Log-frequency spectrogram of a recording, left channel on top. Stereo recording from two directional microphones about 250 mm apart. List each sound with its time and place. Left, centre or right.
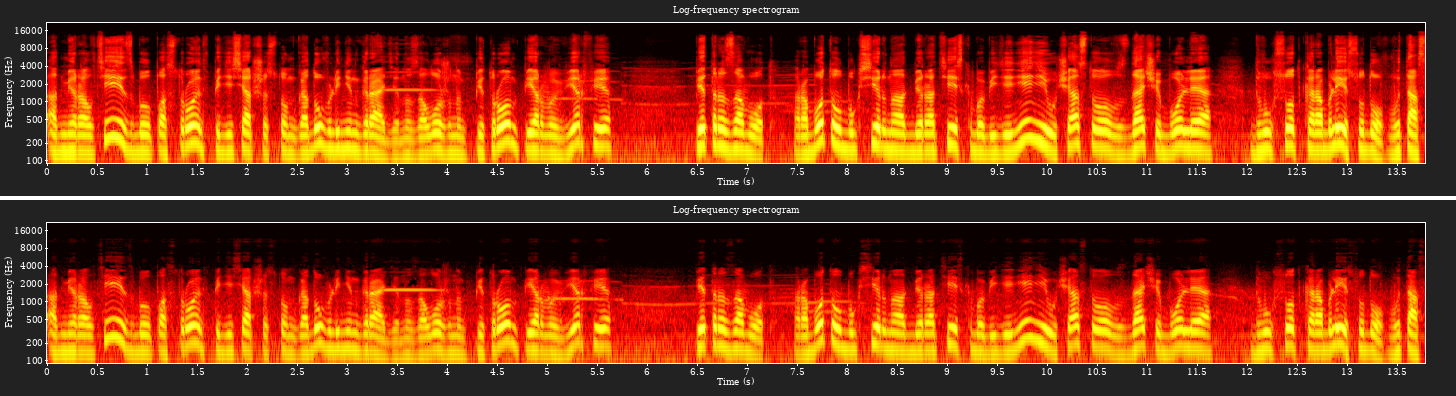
0.0 s speech: left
